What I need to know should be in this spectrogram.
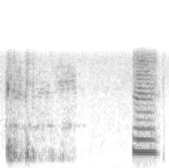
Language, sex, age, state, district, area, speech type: Manipuri, female, 18-30, Manipur, Kakching, rural, conversation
